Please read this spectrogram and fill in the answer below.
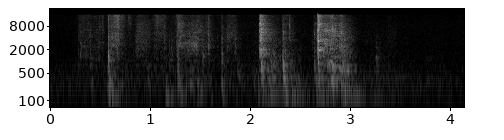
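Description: Paper and cardstock being handled and pressed into place on a scrapbook page: rustling and light clicks, with two sharper snaps a little past the middle.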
